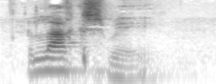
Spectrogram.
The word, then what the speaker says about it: Lakshmi: Lakma, how do you pronounce her last name? – I think it's Lakshmi, isn't it? Her last? – Name? – Lakshmi. – Yes, yeah, it is.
